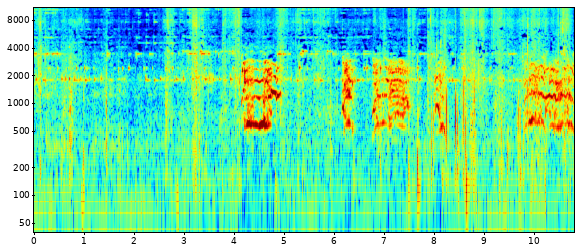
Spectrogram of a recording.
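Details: A red-blue tick or lemon-white beagle (Canis familiaris) on hare practice on Crete in 2021 gives drawn-out, ringing baying barks in short bursts, with rustling and clicks behind.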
